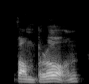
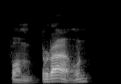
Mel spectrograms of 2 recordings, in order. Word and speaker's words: Von Braun: Characters in the opening scene pronounce the name of the transport ship as Von Braun, to rhyme with drawn, rather than Von Braun, that would rhyme with down, which it should be.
